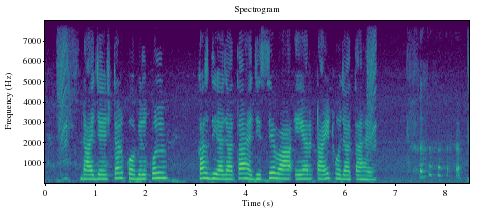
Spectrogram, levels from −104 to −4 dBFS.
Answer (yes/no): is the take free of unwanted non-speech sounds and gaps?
no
